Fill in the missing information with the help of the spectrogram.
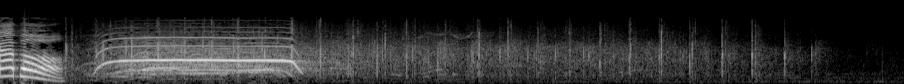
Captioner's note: applause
